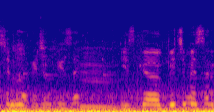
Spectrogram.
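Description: A car moving along a road: a steady low rumble, with people talking over it.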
